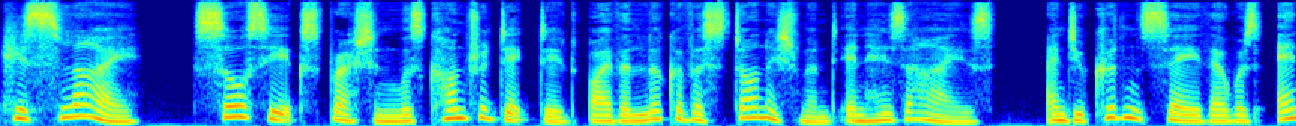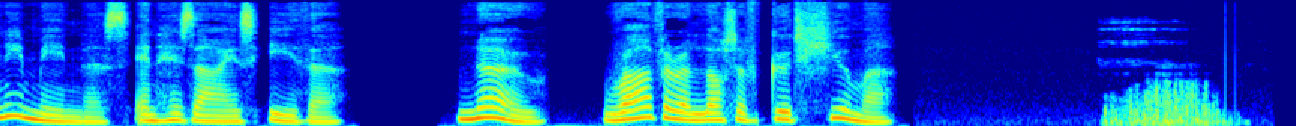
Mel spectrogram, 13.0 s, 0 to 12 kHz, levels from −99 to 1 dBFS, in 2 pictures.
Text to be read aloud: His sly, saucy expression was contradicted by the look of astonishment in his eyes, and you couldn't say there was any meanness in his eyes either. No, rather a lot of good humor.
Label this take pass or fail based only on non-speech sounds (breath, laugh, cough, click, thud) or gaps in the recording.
fail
